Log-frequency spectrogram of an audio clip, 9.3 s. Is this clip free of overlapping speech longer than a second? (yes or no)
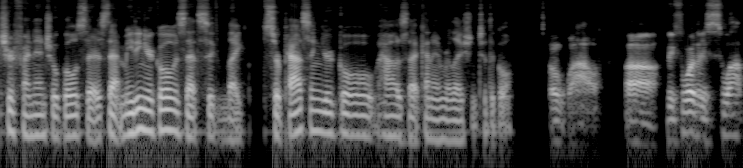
yes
